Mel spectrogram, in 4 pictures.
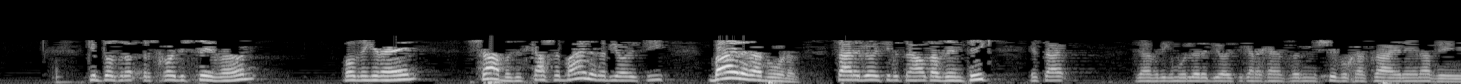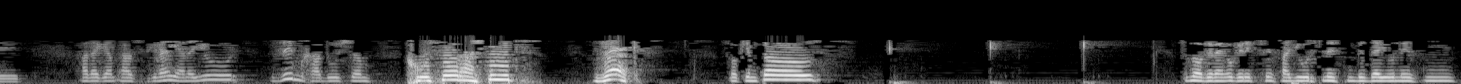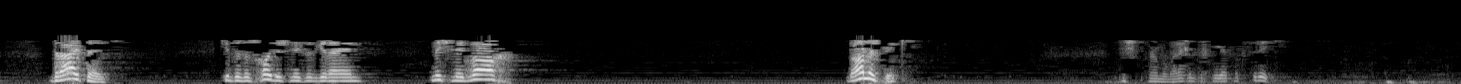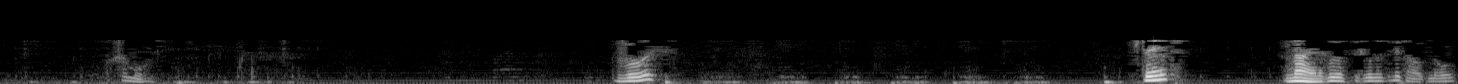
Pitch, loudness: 160 Hz, -14 LUFS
